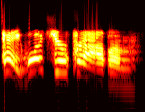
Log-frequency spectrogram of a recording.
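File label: taking fire friendly, swat female; Counter Strike Model Pack; CS:GO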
